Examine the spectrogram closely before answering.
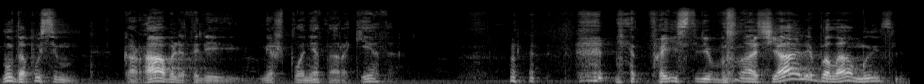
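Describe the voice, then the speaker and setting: An earnest, effusive engineer of middle age in a radio comedy. His voice is very husky and swings widely in melody. He muses and rambles with emphasis, easily flustered. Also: mid-range voice, very animated, slow pace, pauses often, sharp tone, exaggerated voice. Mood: dreamy, enthusiastic. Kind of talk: Russian radio comedy play acting.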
